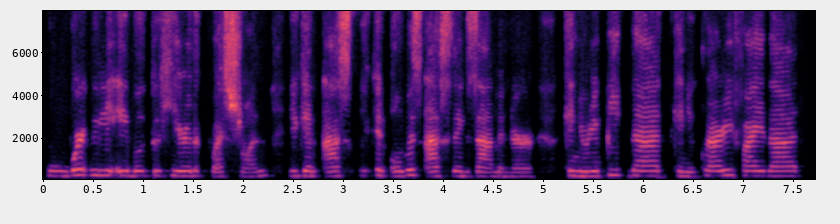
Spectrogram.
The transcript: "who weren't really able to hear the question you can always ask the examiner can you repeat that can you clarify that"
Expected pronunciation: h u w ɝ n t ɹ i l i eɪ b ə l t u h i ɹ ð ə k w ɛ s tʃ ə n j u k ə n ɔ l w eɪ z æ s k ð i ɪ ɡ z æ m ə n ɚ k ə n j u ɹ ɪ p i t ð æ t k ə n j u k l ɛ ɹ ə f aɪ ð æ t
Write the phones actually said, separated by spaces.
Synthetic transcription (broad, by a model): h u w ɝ t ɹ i l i eɪ b ə l t u h i ɹ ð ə k w ɛ s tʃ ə n j u k ə n ɔ l w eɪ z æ s k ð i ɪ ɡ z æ m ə n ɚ k ə n j u ɹ ɪ p i t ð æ t k ə n j u k l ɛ ɹ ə f aɪ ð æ t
